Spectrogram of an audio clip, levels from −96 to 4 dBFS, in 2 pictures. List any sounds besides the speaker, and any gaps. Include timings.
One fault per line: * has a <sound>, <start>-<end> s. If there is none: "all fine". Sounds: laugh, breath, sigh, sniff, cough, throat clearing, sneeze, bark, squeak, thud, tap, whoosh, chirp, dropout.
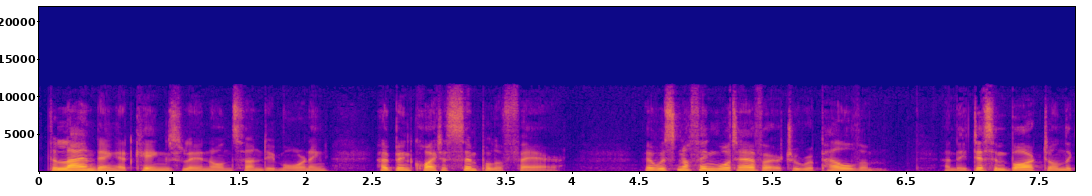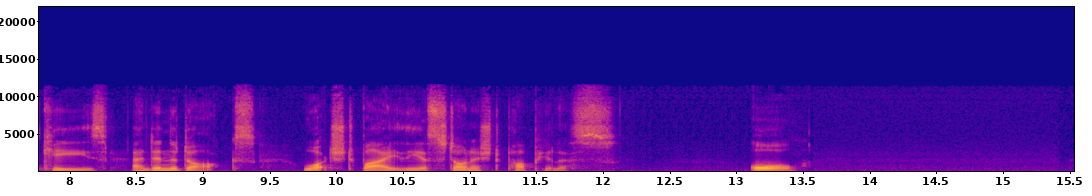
all fine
